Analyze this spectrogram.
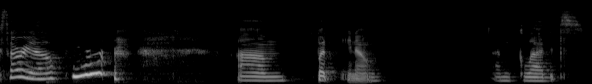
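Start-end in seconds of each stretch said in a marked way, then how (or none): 0.0-0.6 high, loud, sheepish apology; embarrassed apology. Real, not acted. Apologizing for passing gas. 0.7-2.1 loud squealing laugh; high burst of laughter. Real, not acted. Laughing after apology.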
